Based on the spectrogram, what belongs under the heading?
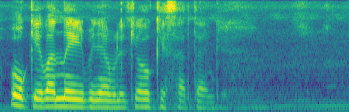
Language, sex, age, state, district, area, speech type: Malayalam, female, 18-30, Kerala, Alappuzha, rural, spontaneous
